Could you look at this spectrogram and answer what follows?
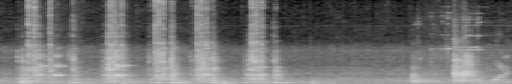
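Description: Metal ratchet mechanism worked in repeated strokes, clicking about twice a second, with a louder clack about four and a half seconds in, over a steady low hum.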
